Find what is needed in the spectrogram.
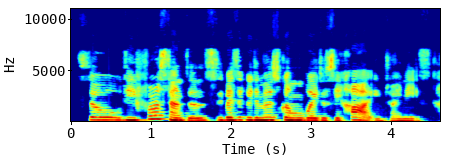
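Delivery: ordinary delivery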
